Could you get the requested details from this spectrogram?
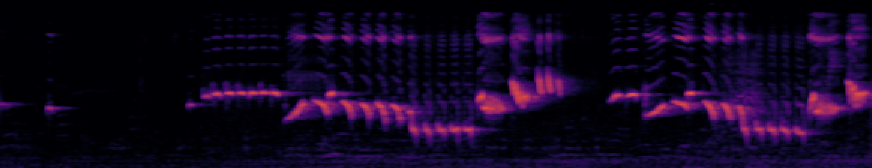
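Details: White-rumped shama singing energetically in response to a lure recording, showing off its mimicked phrases: after brief opening notes, a fast, varied run of whistled slurs, descending chirp series and harsh high bursts, pausing once before resuming.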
